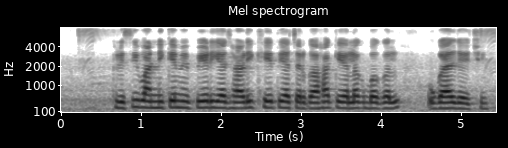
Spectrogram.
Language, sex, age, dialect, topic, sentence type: Magahi, female, 31-35, Western, agriculture, statement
